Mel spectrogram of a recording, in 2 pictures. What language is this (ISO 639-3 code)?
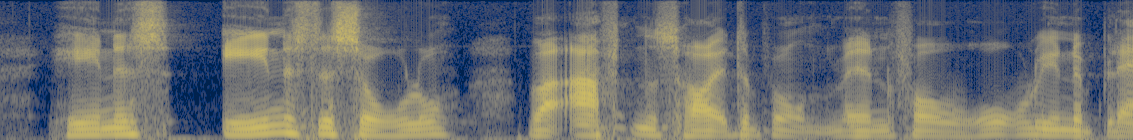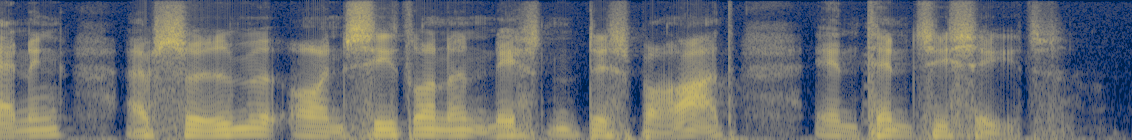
dan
